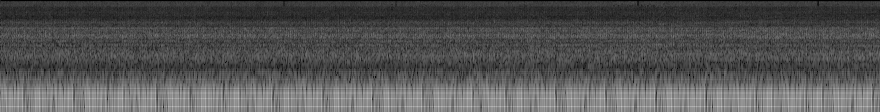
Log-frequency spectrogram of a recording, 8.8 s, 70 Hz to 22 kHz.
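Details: 2011 Ford 6.7 Powerstroke diesel with 5-inch exhaust, first start after 6 months winter storage: deep steady rumble through big exhaust, firing evenly without misses or knocks; healthy idle.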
